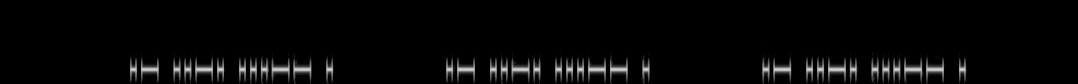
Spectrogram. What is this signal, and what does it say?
Morse code, heard as a keyed tone, about 22 wpm, 700 Hz. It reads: AF3E AF3E AF3E
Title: USA Call Signs - 4 Characters - Repeated 3x - 22wpm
